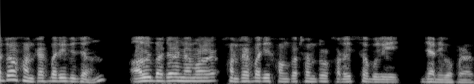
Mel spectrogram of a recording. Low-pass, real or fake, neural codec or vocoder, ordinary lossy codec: 3.6 kHz; fake; codec, 16 kHz, 8 kbps, FreqCodec, smaller model; none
